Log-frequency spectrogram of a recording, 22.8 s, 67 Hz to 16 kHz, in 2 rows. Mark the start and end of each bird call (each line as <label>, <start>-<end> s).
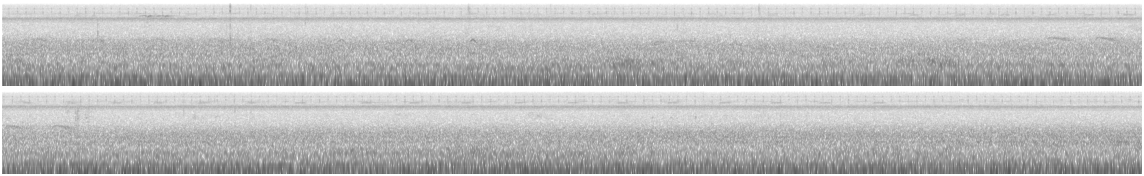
American Crow (Corvus brachyrhynchos), 0.0-6.9 s
Black-capped Chickadee (Poecile atricapillus), 1.0-2.1 s
American Crow (Corvus brachyrhynchos), 10.3-12.5 s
